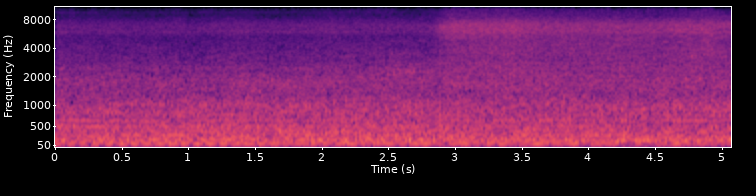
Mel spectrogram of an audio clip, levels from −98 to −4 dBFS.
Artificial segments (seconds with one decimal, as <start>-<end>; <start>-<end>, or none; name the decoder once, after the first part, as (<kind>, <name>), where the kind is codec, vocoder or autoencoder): 4.1-5.1 (codec, SNAC)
